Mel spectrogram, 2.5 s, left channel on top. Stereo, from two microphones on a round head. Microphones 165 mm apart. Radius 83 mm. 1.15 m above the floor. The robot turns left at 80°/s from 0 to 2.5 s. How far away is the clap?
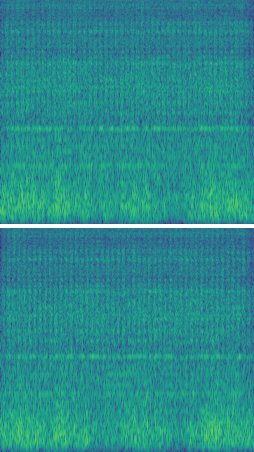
No clap in this recording.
